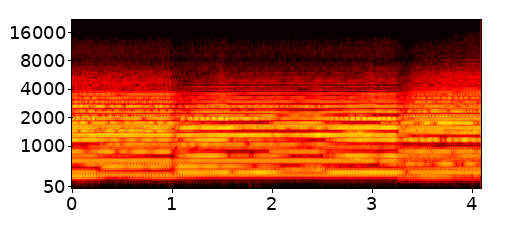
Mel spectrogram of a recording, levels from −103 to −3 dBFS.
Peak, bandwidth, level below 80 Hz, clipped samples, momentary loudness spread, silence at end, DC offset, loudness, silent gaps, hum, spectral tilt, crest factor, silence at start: -18 dBFS; 13.5 kHz; under -90 dBFS; under 0.1%; 3 LU; 0 s; under 0.1%; -32 LUFS; none; none; -0.5 dB/octave; 16 dB; 0 s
